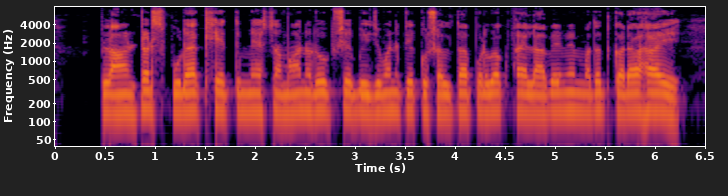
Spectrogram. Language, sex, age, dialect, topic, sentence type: Magahi, male, 25-30, Western, agriculture, statement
